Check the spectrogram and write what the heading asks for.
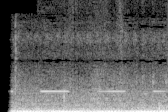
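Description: A vehicle engine idling, a low steady rumble, with two faint short high beeps about half a second and a second and a quarter in.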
